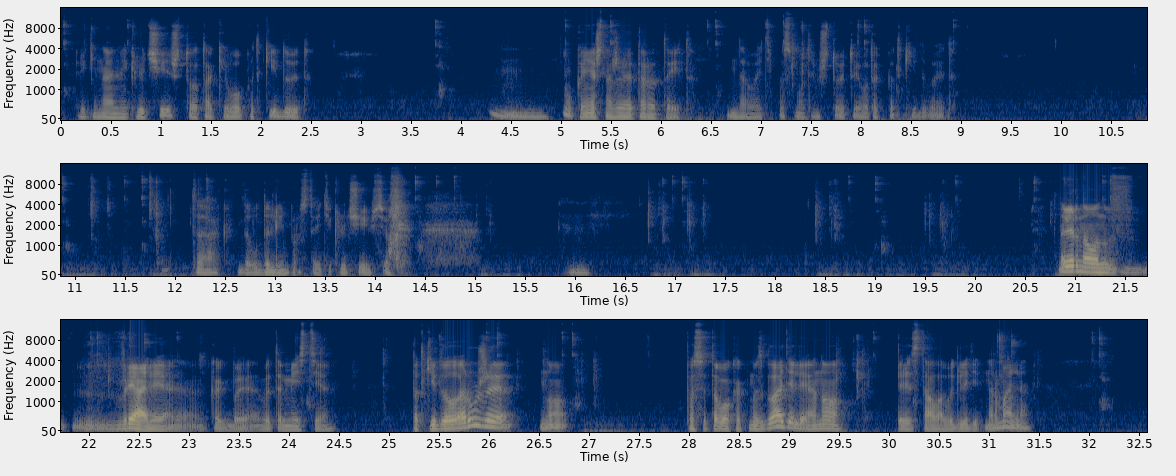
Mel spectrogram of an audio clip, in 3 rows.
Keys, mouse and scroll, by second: 0.6-3.7 drag, 5.0-5.5 drag, 6.4 ctrl+click, 7.0 click, 7.3 f, 7.9 click, 8.9-10.9 drag, 11.5 click, 11.7 Delete, 14.0-14.4 drag, 14.6 click, 15.0 alt+v, 16.7 alt+v, 16.9 click, 17.1 alt+v, 18.4 alt+v, 18.7 click, 19.5 alt+v, 19.8-20.6 alt+drag, 20.7 alt+v, 21.3 click, 22.0 click, 22.2 alt+v, 22.4 alt+right drag, 22.9-24.1 alt+drag, 25.4 alt+v, 25.9 click, 26.7 click, 26.9 alt+v, 29.8-30.2 drag, 31.1 alt+middle drag, 32.0 click.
